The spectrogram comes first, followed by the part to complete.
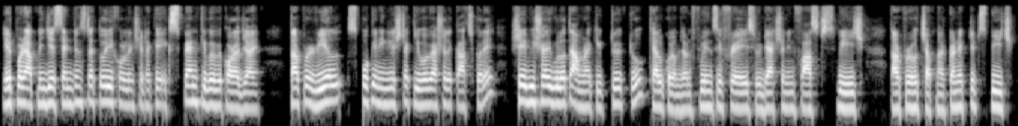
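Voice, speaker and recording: A man's voice: fairly high pitch, steady tone, quick pace, darkish tone, clear, resonant tone. A man teaching an online class over a video call, patiently repeating and spelling things out for his students. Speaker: spoken English instructor.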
